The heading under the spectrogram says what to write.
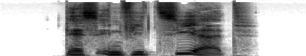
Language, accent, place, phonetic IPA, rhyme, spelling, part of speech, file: German, Germany, Berlin, [dɛsʔɪnfiˈt͡siːɐ̯t], -iːɐ̯t, desinfiziert, verb, De-desinfiziert.ogg
- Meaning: 1. past participle of desinfizieren 2. inflection of desinfizieren: third-person singular present 3. inflection of desinfizieren: second-person plural present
